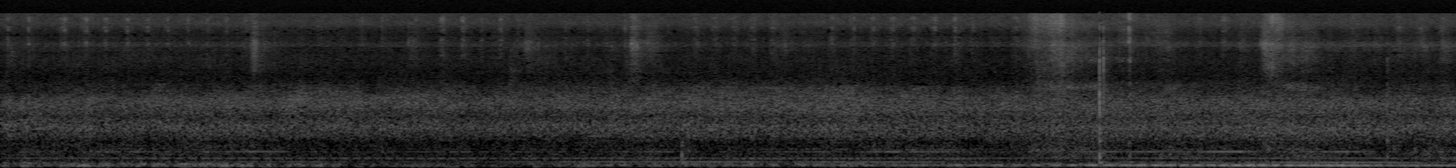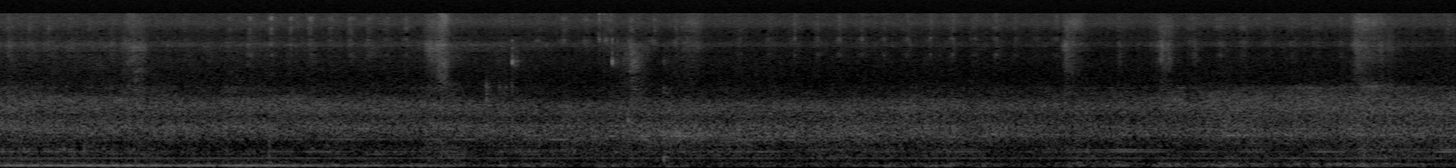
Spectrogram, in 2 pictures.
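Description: A pencil lightly scratches and strokes close by.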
